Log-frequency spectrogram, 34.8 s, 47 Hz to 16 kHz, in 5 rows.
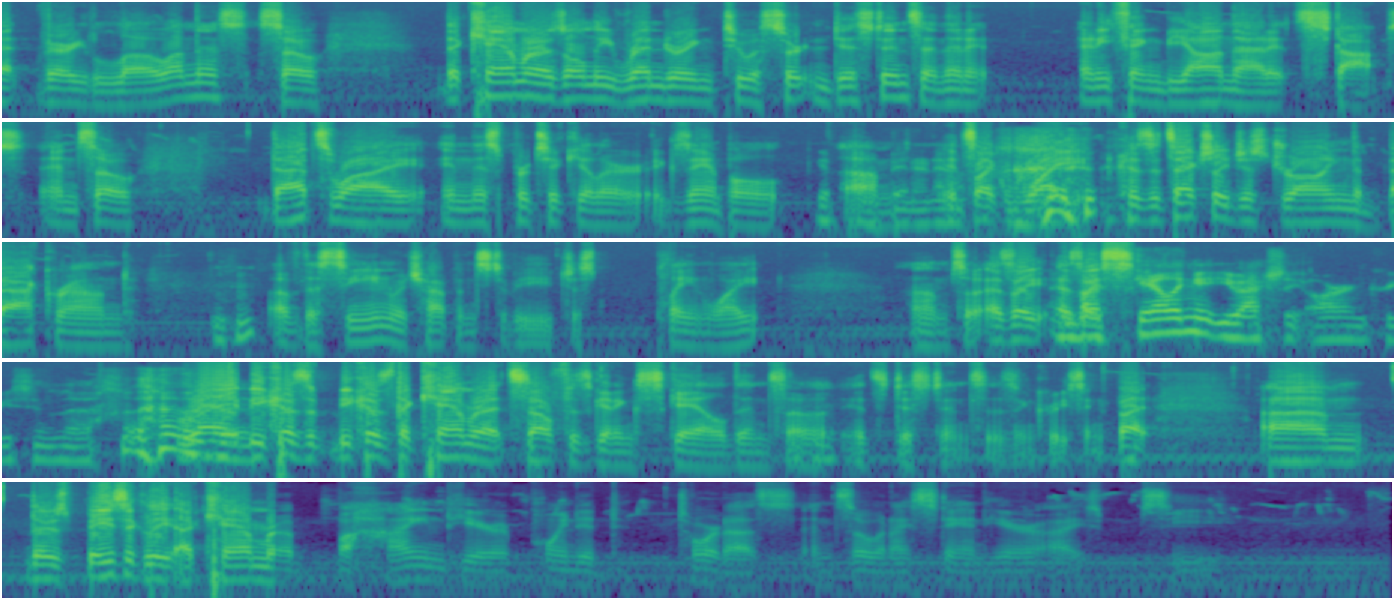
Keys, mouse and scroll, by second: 7.6-8.0 scroll down 1, 8.6 scroll down 1, 9.5-9.8 scroll up 1, 10.6 shift+scroll, 12.1-12.5 shift+scroll, 14.9-15.6 scroll up 1, 15.9 scroll, 16.5-17.3 shift+scroll, 18.6 shift+scroll, 20.0 shift+scroll, 20.6 shift+scroll, 22.6 scroll up 1, 23.8 scroll, 27.0-28.8 typing, 31.1 click, 32.6 d.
